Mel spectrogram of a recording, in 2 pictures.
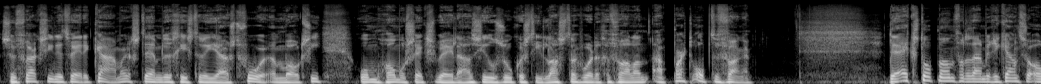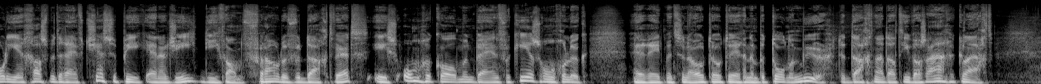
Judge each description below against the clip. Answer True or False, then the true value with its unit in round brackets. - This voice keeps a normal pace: True (165 wpm)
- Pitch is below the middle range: True (110 Hz)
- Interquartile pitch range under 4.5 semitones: True (3.8 semitones)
